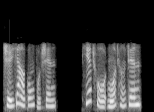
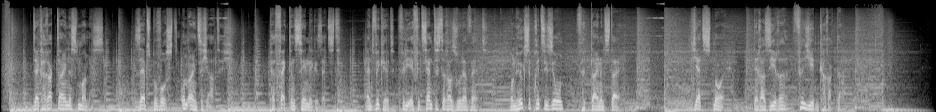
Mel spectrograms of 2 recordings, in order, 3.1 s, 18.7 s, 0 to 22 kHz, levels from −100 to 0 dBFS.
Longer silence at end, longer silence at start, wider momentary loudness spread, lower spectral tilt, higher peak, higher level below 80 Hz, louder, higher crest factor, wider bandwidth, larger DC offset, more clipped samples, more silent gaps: about the same, 0.3 s vs 0.3 s; about the same, 0.05 s vs 0.05 s; second, 7 LU vs 10 LU; first, -10.5 dB/octave vs -4.5 dB/octave; first, 0 dBFS vs -8 dBFS; second, -64 dBFS vs -32 dBFS; first, -15 LUFS vs -21 LUFS; about the same, 16 dB vs 12 dB; second, 4.6 kHz vs 19 kHz; neither; neither; first, 1.15-1.63 s vs none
